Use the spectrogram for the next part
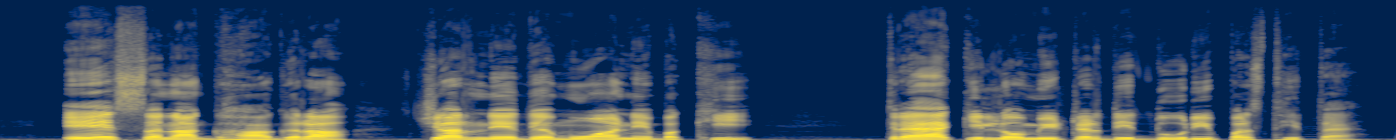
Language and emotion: Dogri, neutral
